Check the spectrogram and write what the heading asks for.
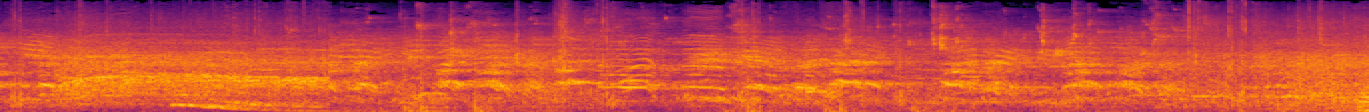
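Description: Basketball game sound in a large gym: the ball bouncing on the court amid the steady chatter and shouts of a crowd. About a second in, one voice calls out in a long falling tone.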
